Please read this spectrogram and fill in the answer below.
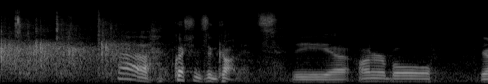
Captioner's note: some Applause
